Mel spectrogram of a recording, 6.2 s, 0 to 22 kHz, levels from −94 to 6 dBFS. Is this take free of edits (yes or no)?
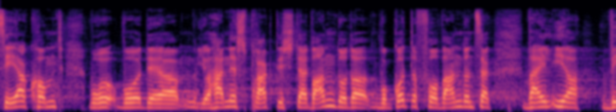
no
